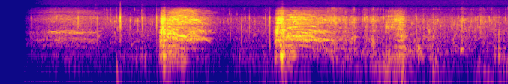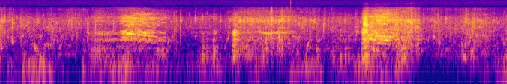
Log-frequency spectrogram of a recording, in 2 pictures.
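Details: About four harsh cough bursts separated by quieter, somewhat wheezy breathing and faint background noise: a repeated cough.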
